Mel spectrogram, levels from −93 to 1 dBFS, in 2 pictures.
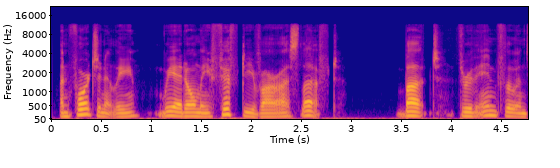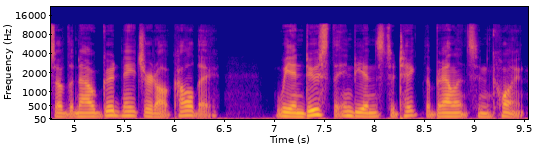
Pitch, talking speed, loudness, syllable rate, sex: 140 Hz, 165 wpm, -20 LUFS, 5.8 syllables/s, male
